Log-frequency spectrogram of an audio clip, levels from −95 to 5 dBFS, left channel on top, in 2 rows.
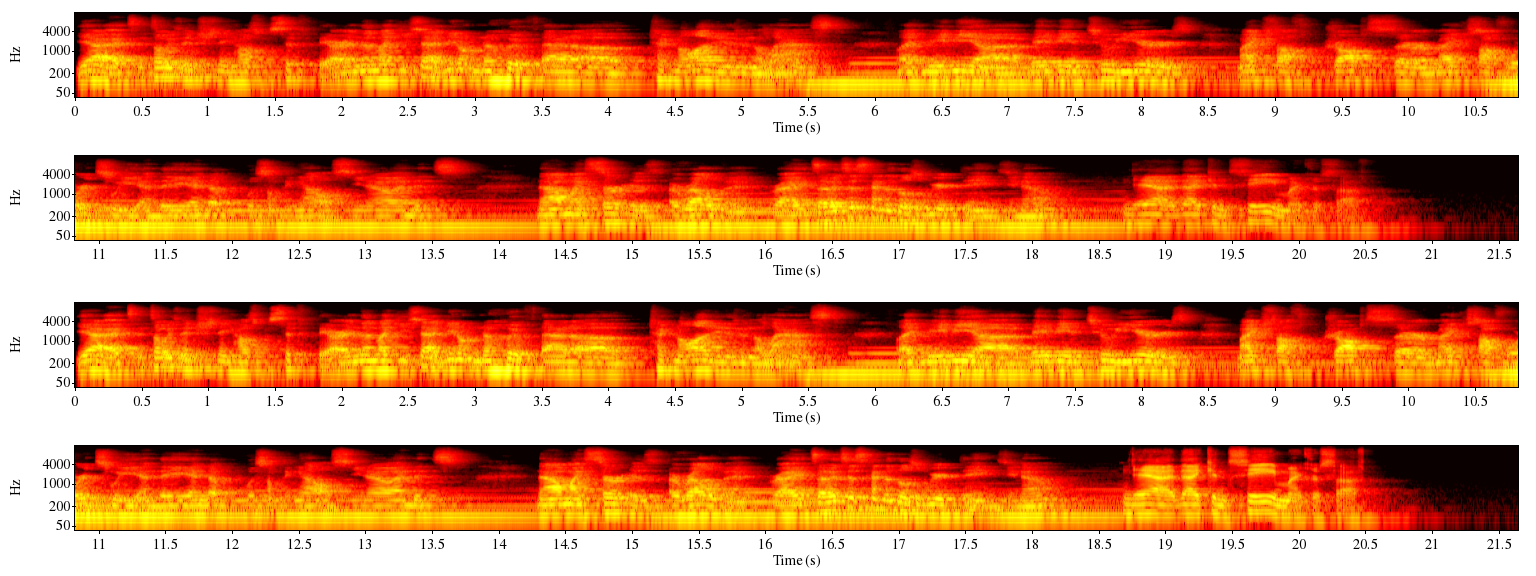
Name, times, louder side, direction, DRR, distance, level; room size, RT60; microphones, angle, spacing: voice 1, 0.0-5.6 6.2-13.7 14.3-18.2, right 2 dB, 30° right, 0 dB, 0.7 m, -28 dB
sound 1, 5.3-18.7, equal, 25° left, 1.9 m, -34 dB
voice 2, 18.7-20.5, right 7 dB, 70° right, 15 dB, 0.4 m, -27 dB
4.9 x 4.1 x 5.3 m, 0.78 s
head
